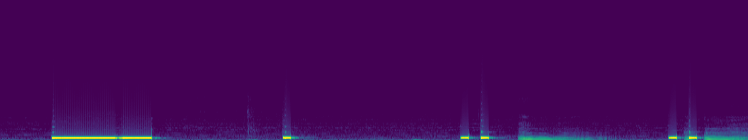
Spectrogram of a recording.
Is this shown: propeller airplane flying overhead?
no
